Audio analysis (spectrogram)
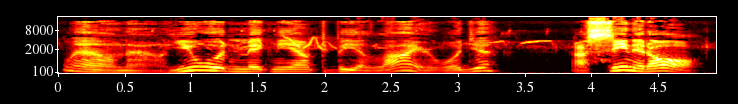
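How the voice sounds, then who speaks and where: A man acting in a radio drama as a stubborn, spiteful working-class neighbor, defensive and folksy, with rough grammar. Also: on the high side, sing-song, a little slow.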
